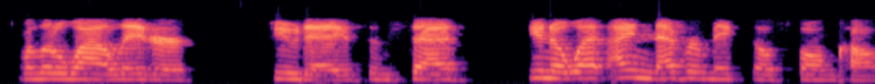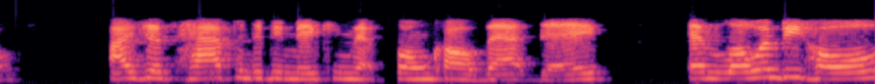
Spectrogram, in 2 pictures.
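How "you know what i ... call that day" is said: ordinary talk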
